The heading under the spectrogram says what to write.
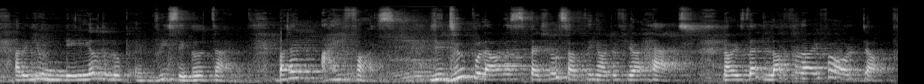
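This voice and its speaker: A woman with a fairly high pitch speaks at a fairly quick pace with ordinary pitch variation. Light background noise and audible room echo are present. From India. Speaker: event emcee. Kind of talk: live press conference hosting. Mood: warm, flattering. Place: hall. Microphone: handheld.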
